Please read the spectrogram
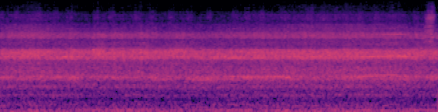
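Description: Steady rush of airflow over the camera microphone of a tandem paraglider in flight, an even hiss with a low rumble underneath.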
